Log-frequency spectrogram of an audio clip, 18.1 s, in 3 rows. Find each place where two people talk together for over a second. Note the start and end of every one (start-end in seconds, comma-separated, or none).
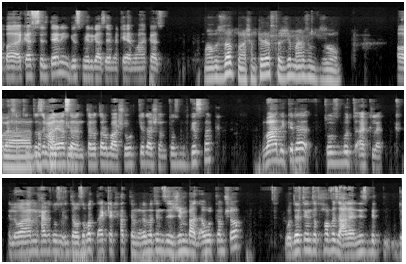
6.0-7.2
